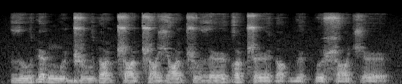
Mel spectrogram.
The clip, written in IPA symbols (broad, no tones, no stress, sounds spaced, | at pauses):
ð u ɗ ə˞ ŋ͡m u ɖ͡ʐ u ɗ ɔ ʈ͡ʂ ɔ ʈ͡ʂ ɔ ʒ ɔ ʈ͡ʂ u ð ə˞ ɡ ɔ ʈ͡ʂ ə˞ ɗ ɔ ɡ͡b ə˞ k͡p u ʂ ɔ t͡ʃ ə˞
